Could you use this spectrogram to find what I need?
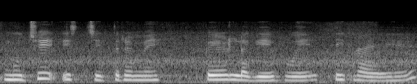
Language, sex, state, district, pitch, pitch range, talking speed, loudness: Hindi, female, Madhya Pradesh, Dhar, 205 Hz, 185-220 Hz, 145 wpm, -15 LUFS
